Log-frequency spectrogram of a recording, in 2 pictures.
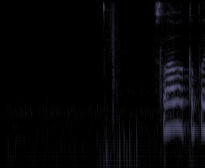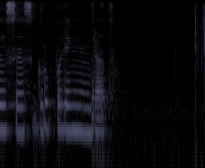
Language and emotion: Russian, neutral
